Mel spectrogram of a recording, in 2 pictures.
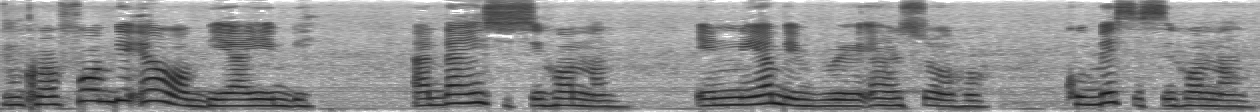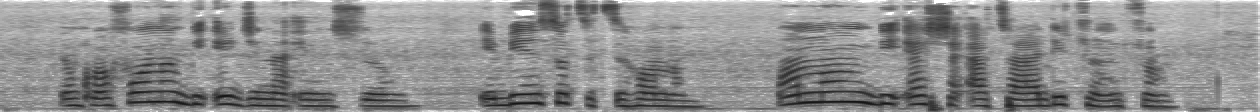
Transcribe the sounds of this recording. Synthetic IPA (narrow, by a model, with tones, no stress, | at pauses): ŋ̩˨kʰʊ˨ɾɔ˨fʊ˦ɔ˦bi˦ʔɛ˦wɔ˨bɪ˨a˨jɛ˦bi˦ | a˨dã˦n̩˦si˨si˨ɦɔ˦nʊ̃˨m | e˨nĩ˦a˦be˨bɾeː˨˦n̩˦sʊ˦˨ɦɔ˦ | kʰu˨be˦si˨si˨ɦɔ˦nʊ̃˨m | ŋ̩˨kʰʊ˨ɾɔ˨fʊ˦ɔ˦nʊ̃˦bi˦ʔe˦d͡ʑi˨nã˨ʔn̩˨su˦˨˦m | e˨bi˦n̩˦sʊ˦tʰɪ˨tʰɪ˨ɦɔ˦nʊ̃˨m | ɔ˦nʊ̃˦m˦bi˦ʔɛ˦ɕɛ˨ʔa˨tʰaː˨dɪ˦tʰʊ̃˨n˨tʰʊ̃˦m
